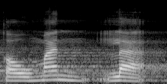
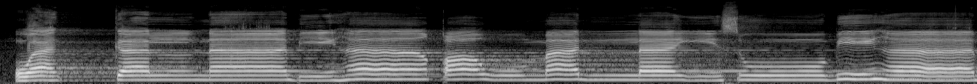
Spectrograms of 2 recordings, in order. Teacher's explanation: harakat tanwin fathah dileburkan ataupun dimasukkan ke dalam huruf la dengan cara ditekan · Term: Idgham bila ghunah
